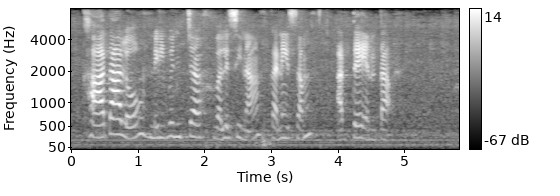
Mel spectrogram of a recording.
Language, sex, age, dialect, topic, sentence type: Telugu, female, 25-30, Telangana, banking, question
